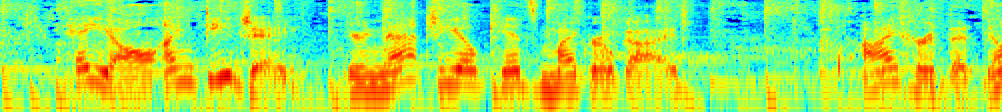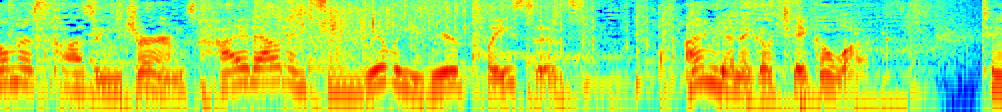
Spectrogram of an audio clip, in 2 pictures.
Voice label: K12 e-Learning Interactive Media, female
